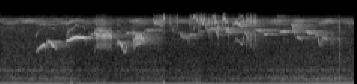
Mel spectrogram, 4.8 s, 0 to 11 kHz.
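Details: Rooftop blackbird in Argeș, Romania, June 2013: one clear fluted phrase that rises smoothly, then breaks into a busy burst of high squeaky twitters, with a faint low hum behind it.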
